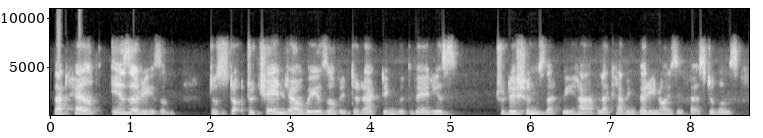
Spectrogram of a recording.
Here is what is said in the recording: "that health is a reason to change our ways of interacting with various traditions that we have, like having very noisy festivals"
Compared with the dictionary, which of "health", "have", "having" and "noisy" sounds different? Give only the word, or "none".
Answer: health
